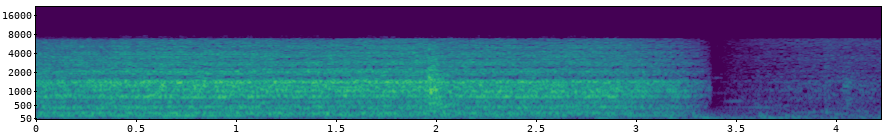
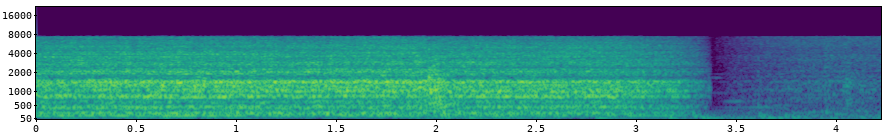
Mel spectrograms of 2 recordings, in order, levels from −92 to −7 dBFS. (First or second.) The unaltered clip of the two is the first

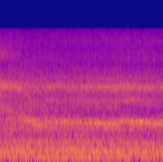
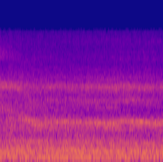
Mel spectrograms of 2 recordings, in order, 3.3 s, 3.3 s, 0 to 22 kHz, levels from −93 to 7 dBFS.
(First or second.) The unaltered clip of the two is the second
